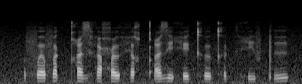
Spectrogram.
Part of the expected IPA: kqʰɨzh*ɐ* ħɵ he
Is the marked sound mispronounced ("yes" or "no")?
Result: no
